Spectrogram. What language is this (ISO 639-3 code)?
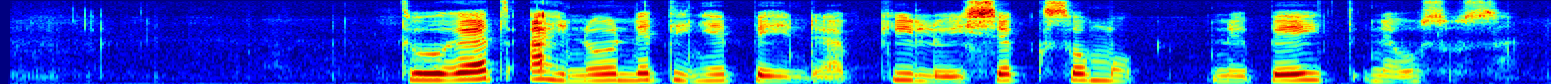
kln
